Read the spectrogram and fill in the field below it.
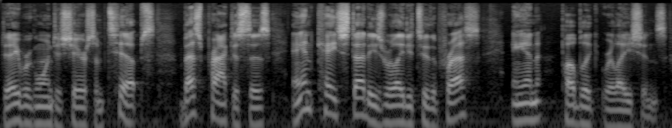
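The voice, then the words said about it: Polished radio-announcer voice. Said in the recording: “your radio voice, man, stunning”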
